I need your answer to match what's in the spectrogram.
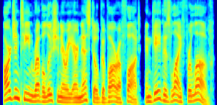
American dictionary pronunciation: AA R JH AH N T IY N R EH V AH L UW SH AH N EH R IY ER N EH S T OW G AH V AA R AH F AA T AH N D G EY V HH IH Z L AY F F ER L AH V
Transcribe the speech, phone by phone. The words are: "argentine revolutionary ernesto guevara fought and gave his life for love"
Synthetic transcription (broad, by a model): AA R JH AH N T IY N R EH V AH L UW SH AH N EH R IY ER N EH S T OW G AH V AA R AH F AA T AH N G EY V HH IH Z L AY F F ER L AH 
